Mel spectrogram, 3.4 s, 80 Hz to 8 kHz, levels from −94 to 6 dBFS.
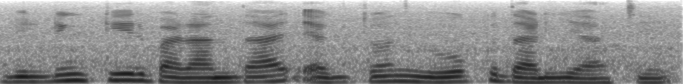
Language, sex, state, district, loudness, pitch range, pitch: Bengali, female, Assam, Hailakandi, -13 LUFS, 155-190 Hz, 170 Hz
